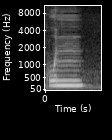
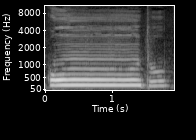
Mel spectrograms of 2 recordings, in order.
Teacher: اچھا میں نے کو بولا ہے, اور اس پہ میں نے لپس کو رول کیا ہے, کیف پہ دمہ ہے, لیکن نون پہ میں نے رول نہیں کیا. اگر اس پہ رول کروں گی تو اخفاء جو ہے وہ اس کی شکل بگڑ جائے گی.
